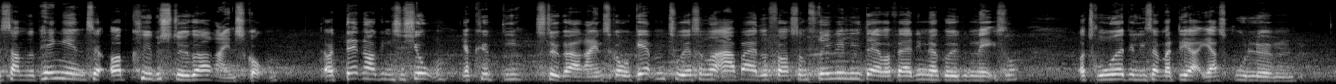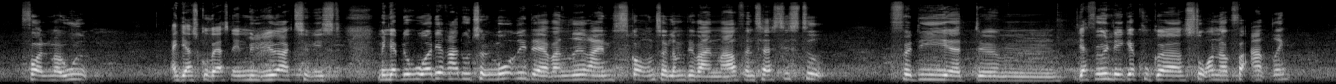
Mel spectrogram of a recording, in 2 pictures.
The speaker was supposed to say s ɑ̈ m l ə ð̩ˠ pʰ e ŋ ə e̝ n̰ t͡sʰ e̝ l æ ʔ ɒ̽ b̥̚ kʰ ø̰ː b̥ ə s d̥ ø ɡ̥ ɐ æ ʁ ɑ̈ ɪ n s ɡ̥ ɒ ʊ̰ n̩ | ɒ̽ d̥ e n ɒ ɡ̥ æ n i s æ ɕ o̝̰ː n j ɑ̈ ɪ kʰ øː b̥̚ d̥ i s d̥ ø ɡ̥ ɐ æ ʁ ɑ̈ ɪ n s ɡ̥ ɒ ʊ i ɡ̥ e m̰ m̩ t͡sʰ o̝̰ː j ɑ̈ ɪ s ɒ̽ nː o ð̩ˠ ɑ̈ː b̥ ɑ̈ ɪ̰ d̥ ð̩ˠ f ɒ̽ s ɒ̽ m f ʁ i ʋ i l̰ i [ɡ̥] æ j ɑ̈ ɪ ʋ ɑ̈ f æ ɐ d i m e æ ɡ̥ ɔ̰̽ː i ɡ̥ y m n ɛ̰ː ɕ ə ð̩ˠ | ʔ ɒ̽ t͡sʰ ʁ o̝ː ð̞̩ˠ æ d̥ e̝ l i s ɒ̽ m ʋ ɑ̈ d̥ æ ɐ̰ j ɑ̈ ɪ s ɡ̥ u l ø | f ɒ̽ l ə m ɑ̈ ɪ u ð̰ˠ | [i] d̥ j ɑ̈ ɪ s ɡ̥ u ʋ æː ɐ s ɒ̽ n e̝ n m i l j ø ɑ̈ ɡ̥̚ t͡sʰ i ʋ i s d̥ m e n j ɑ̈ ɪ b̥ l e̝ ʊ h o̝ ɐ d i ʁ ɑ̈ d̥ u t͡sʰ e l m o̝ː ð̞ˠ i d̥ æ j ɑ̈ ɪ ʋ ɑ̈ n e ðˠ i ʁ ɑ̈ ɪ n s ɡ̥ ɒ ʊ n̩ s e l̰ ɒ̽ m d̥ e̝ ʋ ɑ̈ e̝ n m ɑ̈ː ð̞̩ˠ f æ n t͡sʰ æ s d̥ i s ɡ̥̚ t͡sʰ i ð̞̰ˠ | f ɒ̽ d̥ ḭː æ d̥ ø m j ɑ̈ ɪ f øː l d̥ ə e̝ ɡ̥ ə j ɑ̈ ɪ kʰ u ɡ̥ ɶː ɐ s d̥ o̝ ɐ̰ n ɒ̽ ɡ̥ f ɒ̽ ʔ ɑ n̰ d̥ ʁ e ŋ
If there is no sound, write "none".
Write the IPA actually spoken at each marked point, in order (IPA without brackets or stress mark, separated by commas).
d̥, æ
